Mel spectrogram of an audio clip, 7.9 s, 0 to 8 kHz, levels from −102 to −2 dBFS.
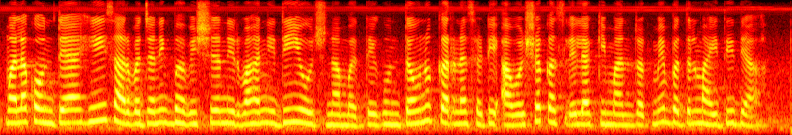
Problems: constant background noise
